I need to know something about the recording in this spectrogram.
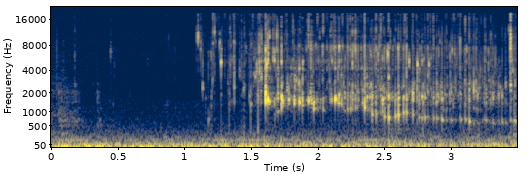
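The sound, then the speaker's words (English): Da Hong Pao (Big Red Robe) tea streams from a teapot into a cup, starting after a brief quiet moment and splashing steadily, its gurgling tone rising in pitch as the cup fills. No one speaks. “So let's get that lovely teapot pouring some tea.”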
